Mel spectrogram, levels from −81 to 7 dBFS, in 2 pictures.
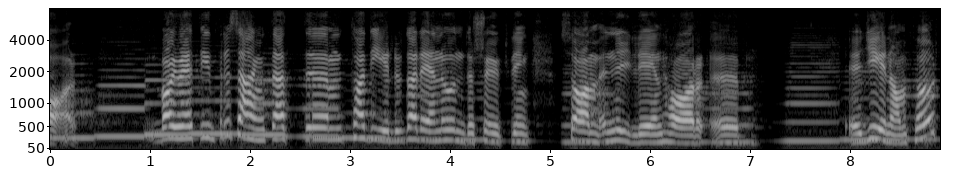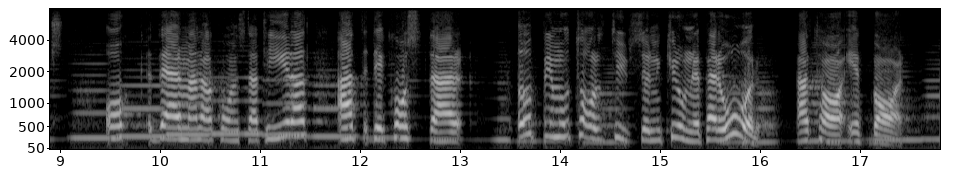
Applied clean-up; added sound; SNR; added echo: neural mask model RNNoise.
